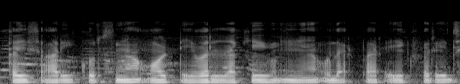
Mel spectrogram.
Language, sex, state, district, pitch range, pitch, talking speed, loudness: Hindi, male, Madhya Pradesh, Bhopal, 100-105 Hz, 100 Hz, 170 wpm, -16 LUFS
